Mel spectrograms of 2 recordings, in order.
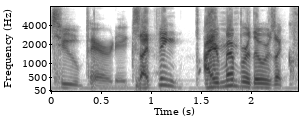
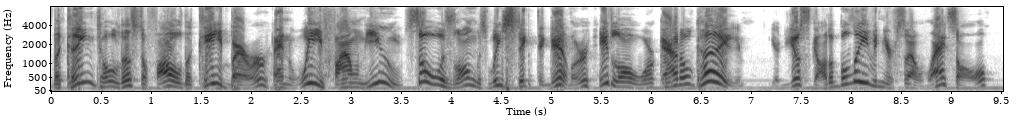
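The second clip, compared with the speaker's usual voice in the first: pitch swinging up and down, cartoon dog voice; 5 semitones higher than usual. Asked for an impression, the speaker quotes a Kingdom Hearts line: Goofy voice. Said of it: "I could do a decent sounding Goofy voice".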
